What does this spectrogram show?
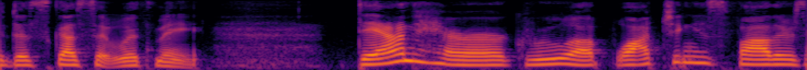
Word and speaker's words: Herer: your last name correctly hair like terror it seems everyone in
